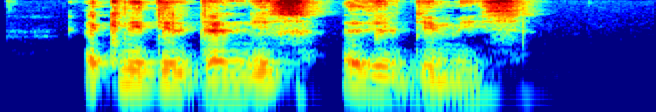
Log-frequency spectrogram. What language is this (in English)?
Kabyle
